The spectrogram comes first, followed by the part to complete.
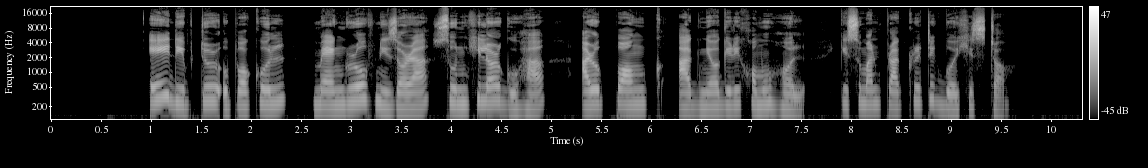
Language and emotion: Assamese, neutral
